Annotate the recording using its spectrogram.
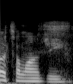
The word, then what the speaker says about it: Talanji: Is it Talanji? Is that how you pronounce that? – Oh, Talanji, because it's a J.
